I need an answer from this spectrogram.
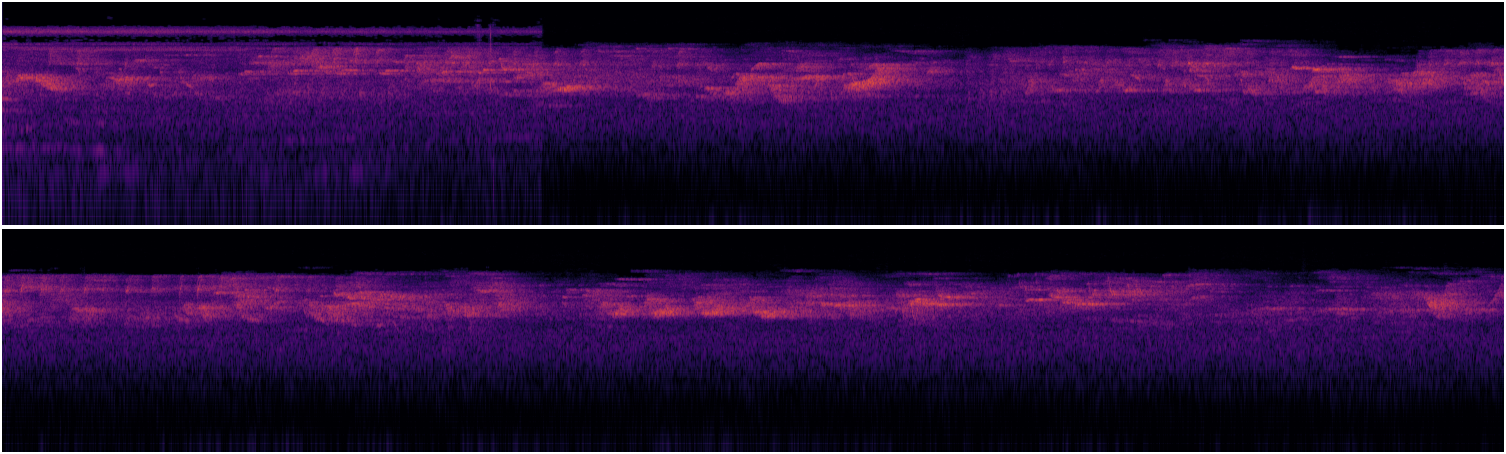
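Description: A dense chorus of many birds chirping and calling, with short call notes overlapping throughout. A faint low rumble and a thin high whine under the calls stop about five seconds in.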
